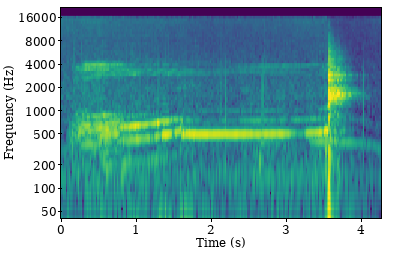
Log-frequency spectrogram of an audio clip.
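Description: A man's drawn-out chanted call in kabuki style, rising at first and then held on one pitch. It is cut off near the end by a single sharp strike.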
